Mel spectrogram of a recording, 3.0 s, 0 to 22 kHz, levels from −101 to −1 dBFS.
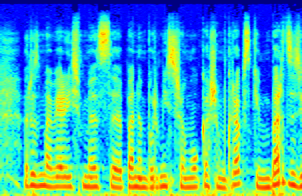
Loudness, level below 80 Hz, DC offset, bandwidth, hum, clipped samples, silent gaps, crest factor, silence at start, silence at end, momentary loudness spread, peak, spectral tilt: -20 LUFS; -40 dBFS; under 0.1%; 16.5 kHz; none; under 0.1%; none; 18 dB; 0 s; 0 s; 3 LU; -2 dBFS; -4 dB/octave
